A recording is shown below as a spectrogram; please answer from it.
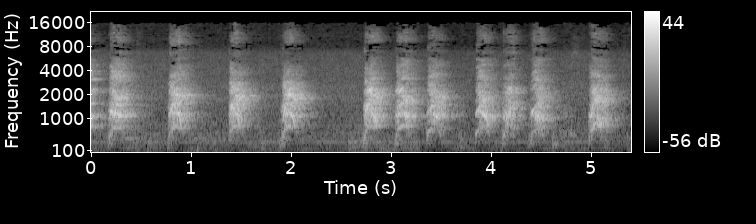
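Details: Shiba Inu pups Niro and Kyno, 86 days old and drowsy, bark repeatedly: loud, bright, slightly hoarse yaps, some single and some in quick pairs, about ten in five seconds.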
